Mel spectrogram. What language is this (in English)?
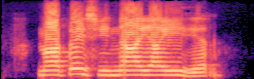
Kabyle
